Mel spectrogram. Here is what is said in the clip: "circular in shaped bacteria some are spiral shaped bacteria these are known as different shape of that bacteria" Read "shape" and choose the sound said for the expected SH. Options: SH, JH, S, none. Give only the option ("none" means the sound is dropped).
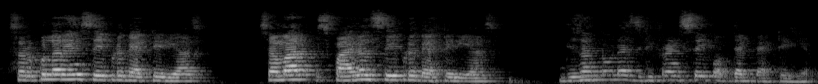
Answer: S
